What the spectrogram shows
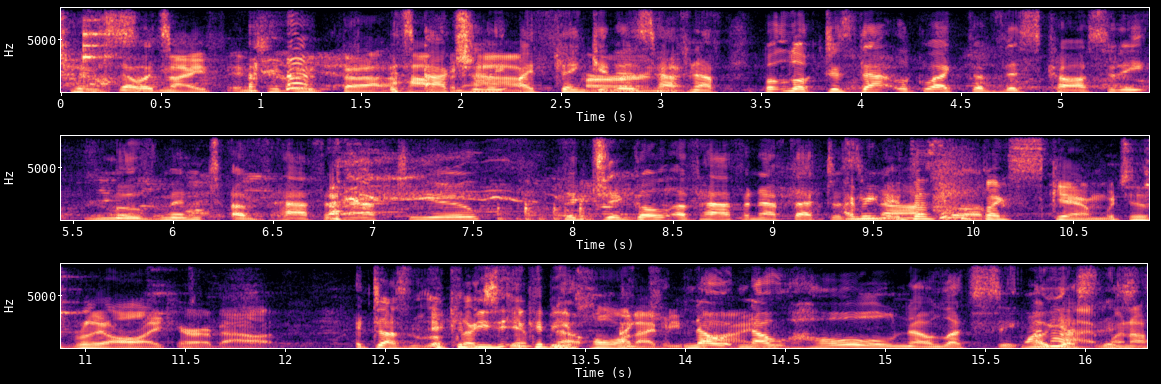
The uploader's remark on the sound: Over omelets and quiche. This episode of Dinner’s On Me was recorded at Pastis in the West Village, NYC.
